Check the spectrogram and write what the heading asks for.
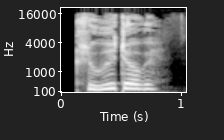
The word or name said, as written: kludedukke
